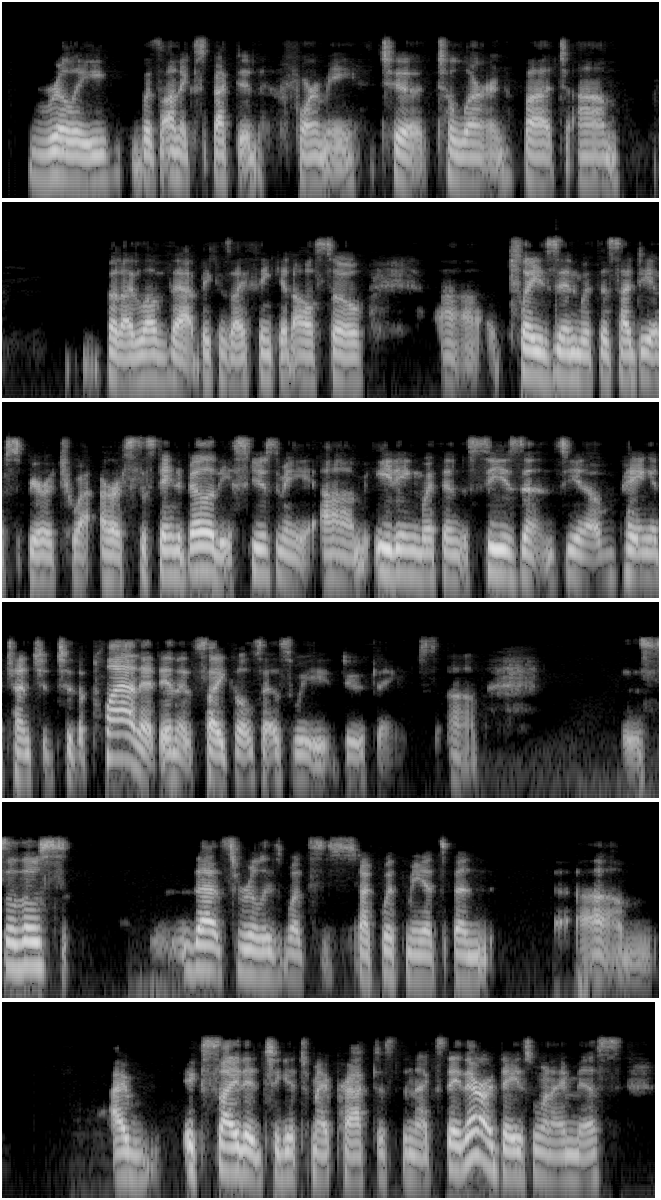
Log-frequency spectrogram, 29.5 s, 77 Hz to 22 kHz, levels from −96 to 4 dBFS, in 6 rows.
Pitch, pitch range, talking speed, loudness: 145 Hz, 135-170 Hz, 160 wpm, -22 LUFS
